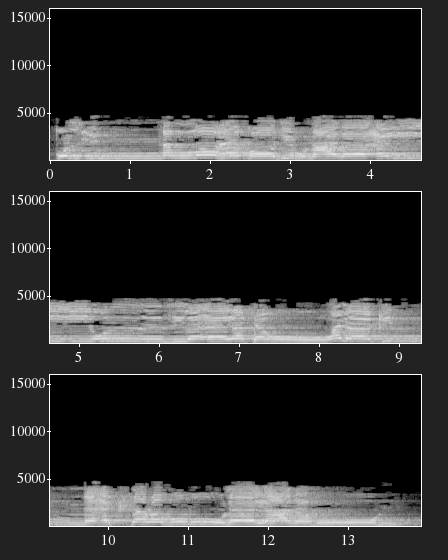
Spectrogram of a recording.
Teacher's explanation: قالون بصلة ميم الجمع واندرج معه أبو جعفر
